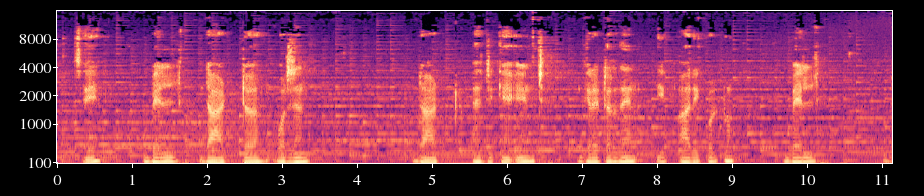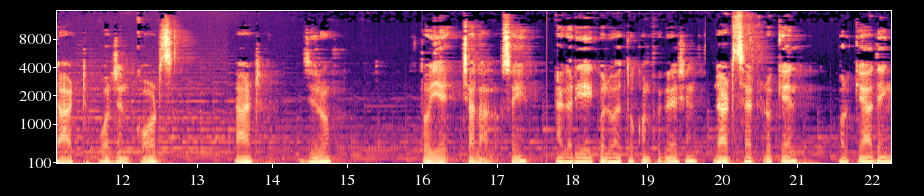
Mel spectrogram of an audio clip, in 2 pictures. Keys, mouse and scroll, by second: 0.0-2.2 typing, 0.6 Return, 3.8 Down, 4.2 Return, 4.8 ., 5.8 Return, 6.5 space, 7.3 shift+., 8.5 =, 8.7 space, 9.8 shift+u, 10.1 i, 10.9 Return, 11.3 ., 12.5 Down, 12.9 Return, 13.6 ., 14.7 Return, 15.2 Right, 16.2 shift+[, 16.4 Return, 18.8-21.2 typing.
